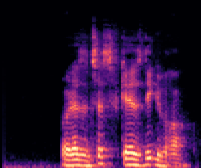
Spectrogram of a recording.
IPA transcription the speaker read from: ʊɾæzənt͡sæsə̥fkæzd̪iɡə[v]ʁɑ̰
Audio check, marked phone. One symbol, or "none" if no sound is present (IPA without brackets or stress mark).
v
